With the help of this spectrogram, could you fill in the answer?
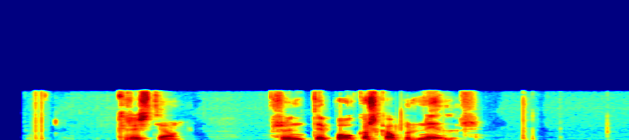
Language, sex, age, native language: Icelandic, male, 40-49, Icelandic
